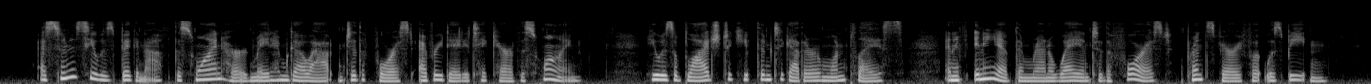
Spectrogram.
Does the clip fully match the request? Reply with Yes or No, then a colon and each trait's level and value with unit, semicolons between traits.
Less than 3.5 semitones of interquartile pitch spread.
No: average, 4.8 semitones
